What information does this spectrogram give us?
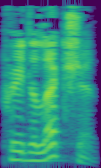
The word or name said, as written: predilection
